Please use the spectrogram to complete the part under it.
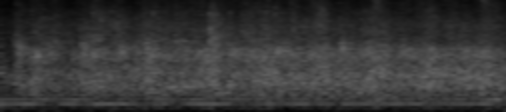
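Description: A church congregation claps in sustained, dense applause, a continuous wash of many hands at a moderate distance, with a faint tonal hum beneath and no clear voices.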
